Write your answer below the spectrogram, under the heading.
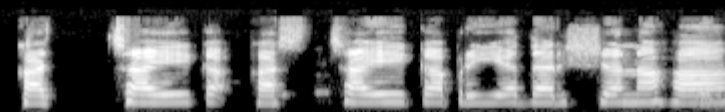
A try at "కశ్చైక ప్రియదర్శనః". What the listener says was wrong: కశ్చైక అన్నప్పుడు ఒత్తుఛా వినిపించింది, ఇక్కడ ఒత్తుఛా లేదు అక్కడ. కః కః ఏక ప్రియదర్శనః. కశ్చైక ప్రియదర్శనః. కశ్చైక ప్రియద కప్రి అప్రి స్ట్రెస్. కశ్చైక ప్రియదర్శనః. ప్రీ అన్నప్పుడు మీరు సరళంగా పలికారు అట్లా కాదు, కొంచెం స్ట్రెస్ ఉండాలి. కశ్చైక ప్రియదర్శనః.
